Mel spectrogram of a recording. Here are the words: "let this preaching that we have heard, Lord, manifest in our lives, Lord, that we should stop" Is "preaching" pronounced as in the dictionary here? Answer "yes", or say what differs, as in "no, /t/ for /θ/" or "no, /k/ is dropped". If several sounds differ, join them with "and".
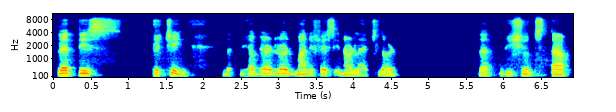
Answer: yes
